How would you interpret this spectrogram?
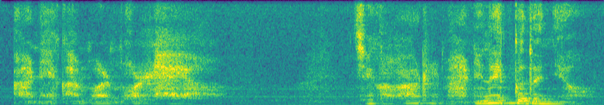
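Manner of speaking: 비밀 말하듯 속삭이기; 아내 몰래 털어놓듯 숨소리로; 속삭임. Real, not acted. 청중에게 비밀 고백. (청중에게 몰래 고백하는 남편, 속삭임)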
